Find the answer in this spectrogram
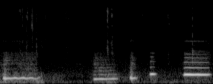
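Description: A woman humming a tune to herself: a few short held notes with pauses between them, the last ones pitched higher.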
